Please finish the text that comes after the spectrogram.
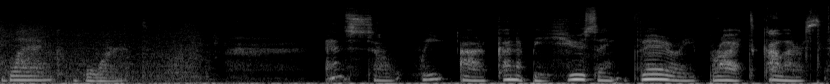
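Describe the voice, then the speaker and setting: A woman in her thirties speaking in a hushed, halting whisper as an ASMR host. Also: mid-range voice, noisy background. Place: indoor room at home with brick wall.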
